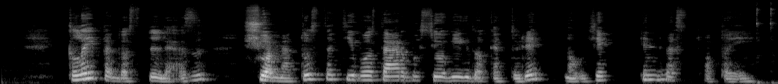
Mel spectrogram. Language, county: Lithuanian, Tauragė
